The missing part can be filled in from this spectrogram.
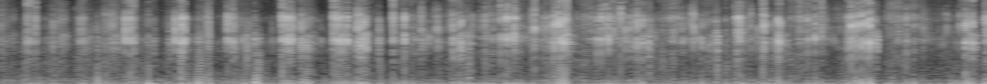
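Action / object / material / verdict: scrape / solid bar of soap scratched with long nails / soap / none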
